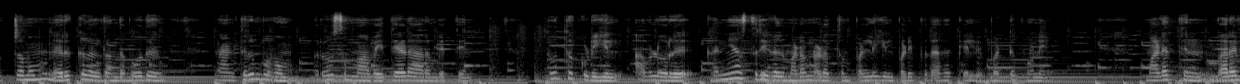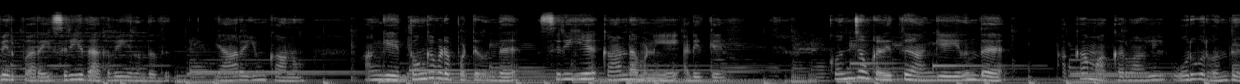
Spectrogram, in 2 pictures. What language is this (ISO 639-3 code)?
tam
